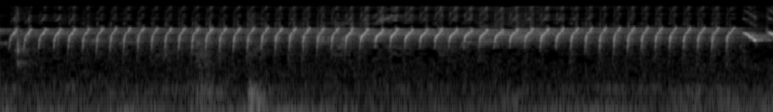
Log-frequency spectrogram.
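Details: Canary singing a powerful training song: a fast, even trill of rapid repeated notes held for nearly four seconds, ending in a sharper flourish.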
